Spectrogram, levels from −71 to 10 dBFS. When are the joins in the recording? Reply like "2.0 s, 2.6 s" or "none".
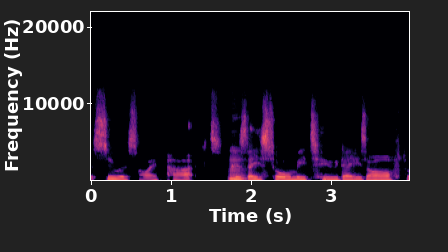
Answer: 1.7 s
